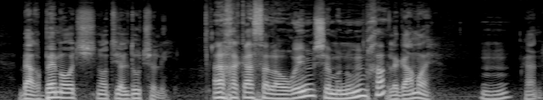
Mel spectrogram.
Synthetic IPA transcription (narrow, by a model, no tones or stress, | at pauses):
beaʁbe̞meo̞dʃno̞t̪jaldutʃelḭ | alχakasalaoʁimʃemanumimχaleɡamʁe | m̩ɦm̩ken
